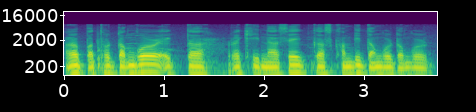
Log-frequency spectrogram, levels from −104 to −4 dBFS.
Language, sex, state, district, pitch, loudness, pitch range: Nagamese, male, Nagaland, Kohima, 105 Hz, -15 LUFS, 100-115 Hz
